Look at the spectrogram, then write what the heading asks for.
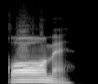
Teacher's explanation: The alif stretched the fatha of the qaf.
